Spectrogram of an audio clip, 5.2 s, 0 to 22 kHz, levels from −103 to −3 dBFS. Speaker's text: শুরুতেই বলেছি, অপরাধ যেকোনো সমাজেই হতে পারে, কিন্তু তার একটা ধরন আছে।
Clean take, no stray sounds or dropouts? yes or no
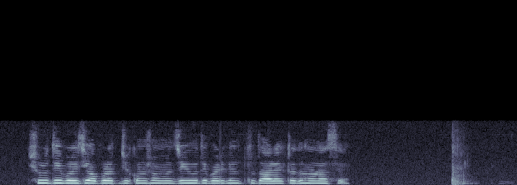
no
